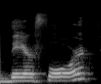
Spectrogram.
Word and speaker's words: therefore: no início das palavras, com a pronúncia do TH vozeada. Aqui acontece a mesma coisa, ó.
